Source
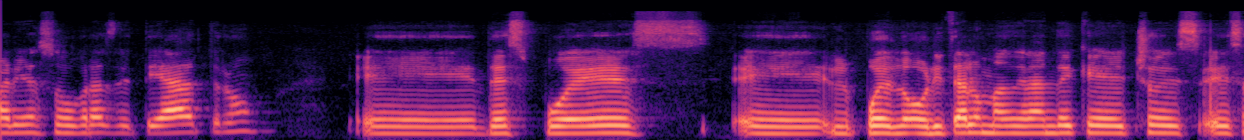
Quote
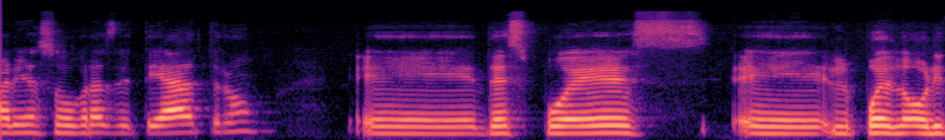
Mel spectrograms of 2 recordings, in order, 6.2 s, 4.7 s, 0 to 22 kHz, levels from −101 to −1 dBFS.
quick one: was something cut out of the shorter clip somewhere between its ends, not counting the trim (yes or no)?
no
